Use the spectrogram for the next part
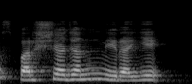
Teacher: Niraye. The sparshajam ends in an anuswara. The next word starts with na. Niraye. So the anuswara changes to n. So sparshajan niraye because of sandhi.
